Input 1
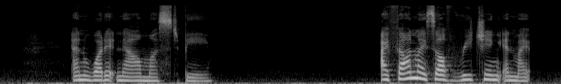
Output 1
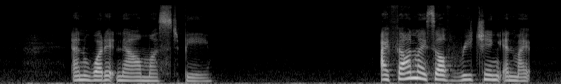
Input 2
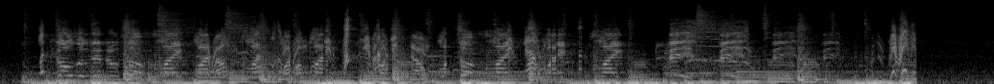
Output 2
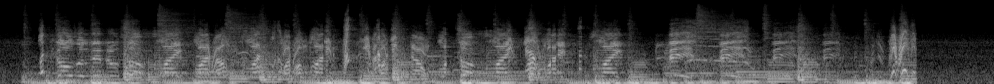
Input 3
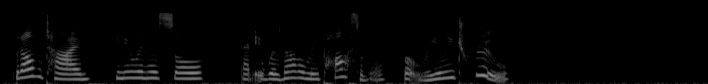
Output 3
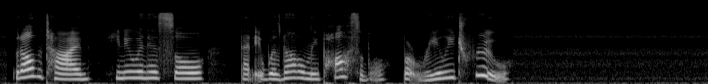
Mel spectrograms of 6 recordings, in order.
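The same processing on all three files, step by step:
tone controls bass -6 dB, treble -9 dB; match loudness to -23 LUFS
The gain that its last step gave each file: +3.0, +11.5, +20.0 dB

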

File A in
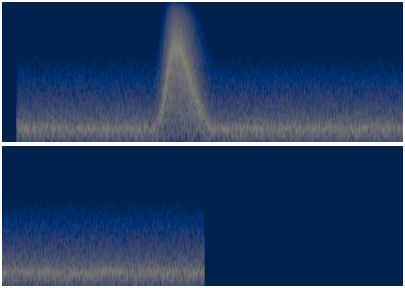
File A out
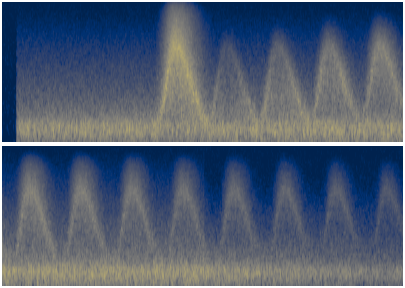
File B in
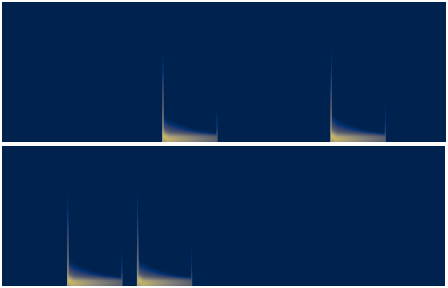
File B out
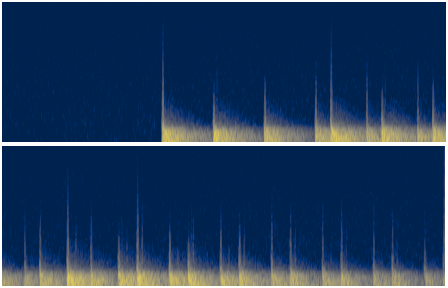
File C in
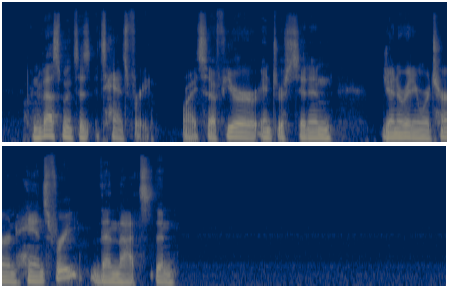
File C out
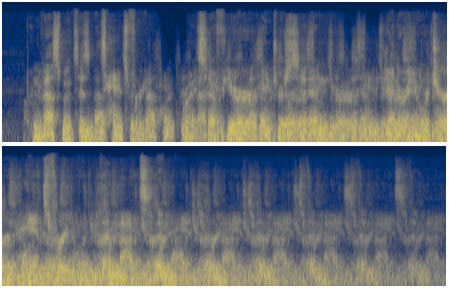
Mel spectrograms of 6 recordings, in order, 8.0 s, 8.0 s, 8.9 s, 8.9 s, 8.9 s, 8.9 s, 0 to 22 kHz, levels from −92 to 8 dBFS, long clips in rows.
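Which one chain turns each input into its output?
repeats that get brighter 0.51 s, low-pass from 750 Hz, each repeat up 1 oct, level -3 dB; whisperiser; normalise peaks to -1.5 dBFS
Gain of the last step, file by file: +17.0, +10.0, +23.0 dB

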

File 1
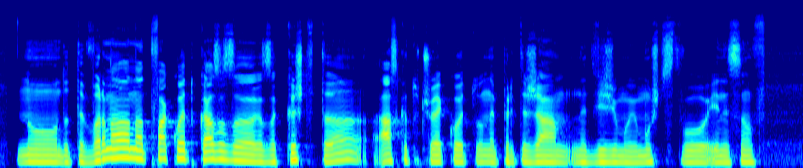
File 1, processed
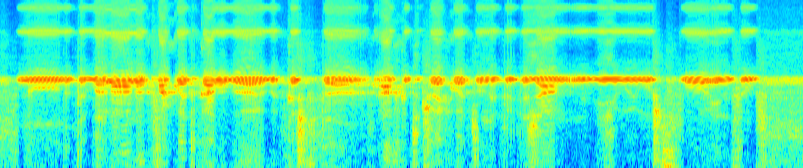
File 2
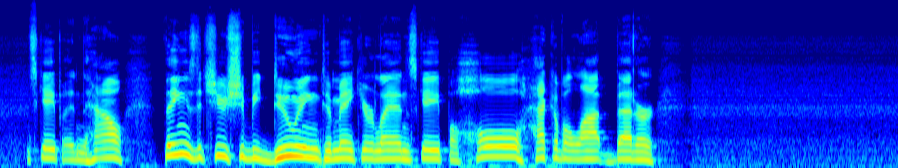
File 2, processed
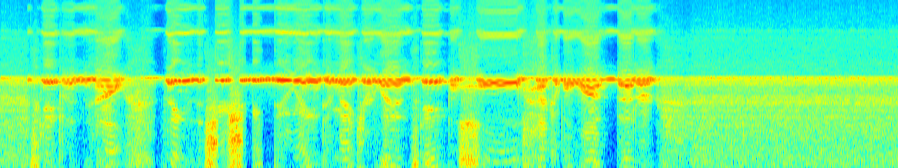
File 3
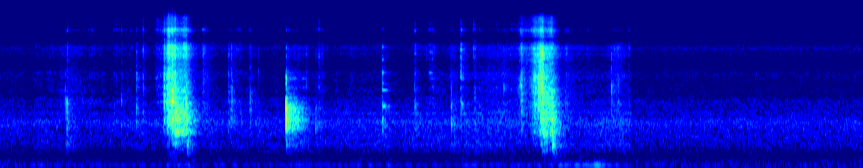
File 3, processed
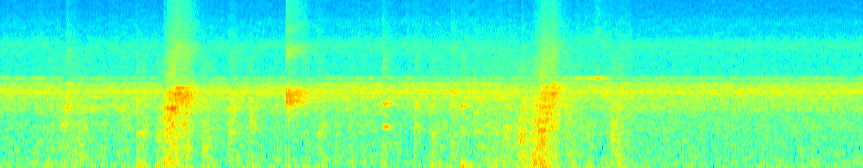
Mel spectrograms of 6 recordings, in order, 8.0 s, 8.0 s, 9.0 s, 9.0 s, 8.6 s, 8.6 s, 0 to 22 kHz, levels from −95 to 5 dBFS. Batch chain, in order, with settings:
inverted band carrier 3800 Hz; power-law curve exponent 0.35; chorus 0.49 Hz, depth 4.6 ms; normalise peaks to -6 dBFS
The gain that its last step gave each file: +14.5, +14.0, +16.5 dB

